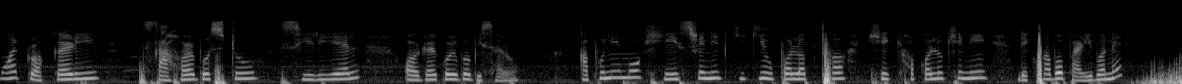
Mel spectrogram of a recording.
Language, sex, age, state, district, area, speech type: Assamese, female, 30-45, Assam, Sonitpur, rural, read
